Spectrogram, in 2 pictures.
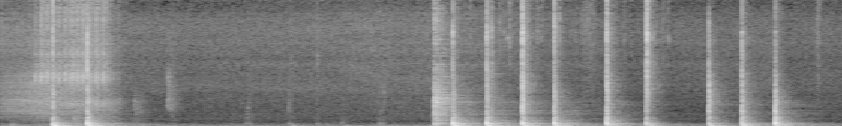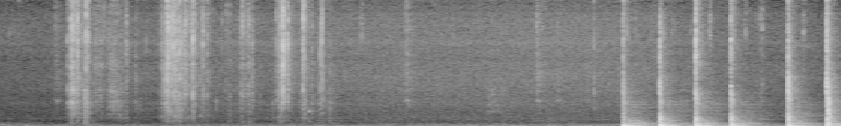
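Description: Wall anchors get hammered in with clusters of sharp, close knocks, quick rhythmic strikes in bursts separated by quieter pauses with a low background hum.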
